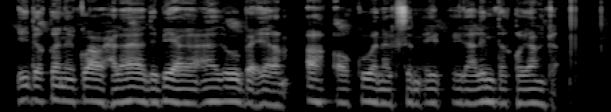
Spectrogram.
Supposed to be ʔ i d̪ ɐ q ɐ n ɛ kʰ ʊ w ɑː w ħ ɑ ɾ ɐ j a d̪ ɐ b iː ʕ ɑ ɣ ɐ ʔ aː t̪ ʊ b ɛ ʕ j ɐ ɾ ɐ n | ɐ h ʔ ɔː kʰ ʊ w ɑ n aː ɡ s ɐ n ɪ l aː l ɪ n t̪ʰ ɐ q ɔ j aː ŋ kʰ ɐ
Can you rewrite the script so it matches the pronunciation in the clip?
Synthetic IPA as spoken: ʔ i d̪ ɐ q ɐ n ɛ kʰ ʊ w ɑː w ħ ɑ l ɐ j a d̪ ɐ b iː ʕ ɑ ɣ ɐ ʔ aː d̪ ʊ b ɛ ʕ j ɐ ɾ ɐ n | ɐ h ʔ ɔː kʰ ʊ w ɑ n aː ɡ s ɐ n ɪ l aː l ɪ n t̪ʰ ɐ q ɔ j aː ŋ kʰ ɐ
